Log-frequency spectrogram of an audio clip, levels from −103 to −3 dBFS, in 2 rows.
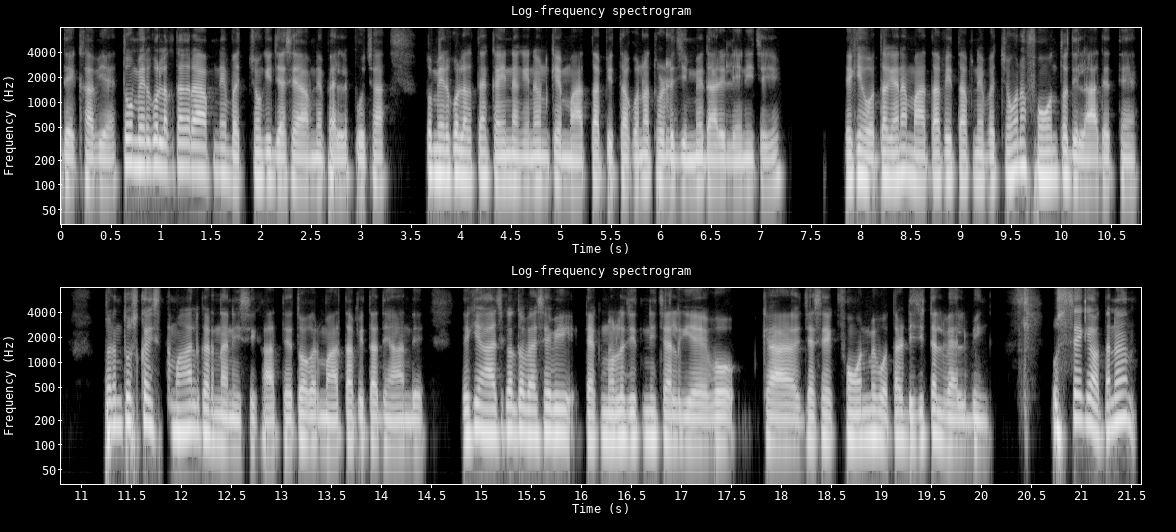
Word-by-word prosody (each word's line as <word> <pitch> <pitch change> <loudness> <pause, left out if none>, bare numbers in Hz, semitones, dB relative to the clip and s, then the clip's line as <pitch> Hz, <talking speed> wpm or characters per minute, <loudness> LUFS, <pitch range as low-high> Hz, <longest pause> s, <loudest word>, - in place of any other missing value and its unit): देखा 110 0 -1
भी 105 0 -3
है। 100 +1 -3
तो 180 - +4
मेरे 170 -1 +3
को 175 - +3
लगता 155 -1 +1
है 160 - +2
अगर 150 - +2
आपने 145 -1 +1
बच्चों 120 +1 -2
की 120 - +1
जैसे 110 -1 -1
आपने 105 0 0
पहले 100 0 -1
पूछा 110 +1 -1 0.4
तो 140 - +2
मेरे 130 -1 +4
को 135 - +2
लगता 125 -1 +1
है, 125 - 0
कहीं 115 -2 +1
न 115 -1 +1
कहीं 105 0 -1
उनके 110 +1 -1
माता-पिता 105 +1 -1
को 105 - -3
ना 115 - +1
थोड़ी 110 -2 +1
ज़िम्मेदारी 100 0 +1
लेनी 100 +1 -2
चाहिए। 100 +5 -5 0.7
देखिए 125 +3 +3
होता 115 +2 +1
क्या 120 - +2
है - - +3
ना 140 - +2
माता-पिता 120 0 0
अपने 115 0 -2
बच्चों 120 +4 -2
को 150 - +3
ना 165 - +2
फ़ोन 125 -4 +2
तो 130 - +1
दिला 100 -4 0
देते 105 +2 -4
हैं। 100 -1 -5 0.5
परंतु 170 +3 +2
उसका 185 0 +1
इस्तेमाल 150 +1 +1
करना 120 -6 +1
नहीं 100 -1 -1
सिखाते 105 +1 -3
तो 120 -1 +1
अगर 110 0 0
माता-पिता 110 +2 -1
ध्यान 100 -1 -2
दें। 100 0 -2 0.4
देखिए 140 +5 +3
आजकल 140 +1 +2
तो 145 - +3
वैसे 135 +1 +2
भी 135 -1 +3 0.2
टेक्नोलॉज़ी 120 0 +2
इतनी 125 0 0
चल 115 -2 0
गई 110 0 -2
है 105 -1 +1
वो 110 +1 +1 0.3
क्या 105 -2 +2
जैसे 115 +1 0
एक 115 - -4
फ़ोन 120 0 +1
में 130 - +4
वो 120 - +2
होता 125 +3 -1
है 120 - 0
डिजिटल 120 +2 0
वेलबिंग 100 -2 -1 0.7
उससे 160 +7 +2
क्या 180 -3 +2
होता 145 +1 +1
है - - 0
ना, 200 +2 +3
115 Hz, 235 wpm, -23 LUFS, 105-130 Hz, 0.7 s, तो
